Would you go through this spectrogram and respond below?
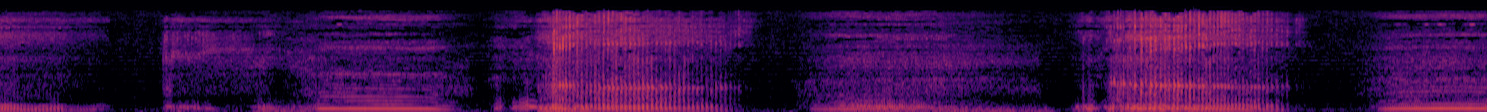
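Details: Long snoring sound effect.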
